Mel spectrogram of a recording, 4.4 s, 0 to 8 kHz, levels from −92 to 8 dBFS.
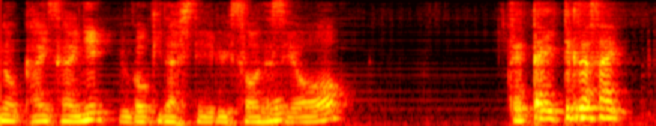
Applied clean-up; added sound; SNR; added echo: neural separator model SepFormer DNS4.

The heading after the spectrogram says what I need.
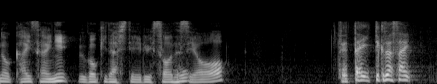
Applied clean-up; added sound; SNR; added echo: none; none; none; none.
